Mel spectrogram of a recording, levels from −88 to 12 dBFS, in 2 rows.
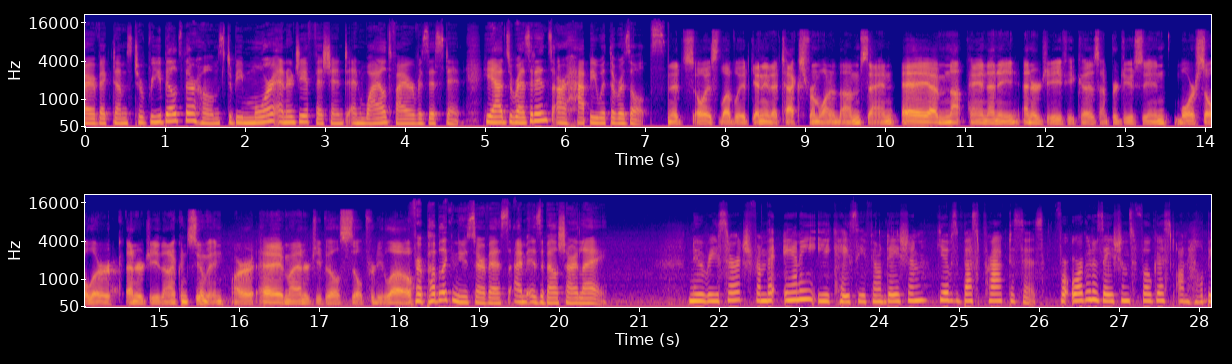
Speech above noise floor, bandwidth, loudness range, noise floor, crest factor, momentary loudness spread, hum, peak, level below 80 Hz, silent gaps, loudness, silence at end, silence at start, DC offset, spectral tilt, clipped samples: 24 dB; 16 kHz; 2 LU; -41 dBFS; 16 dB; 7 LU; none; -2 dBFS; -50 dBFS; none; -18 LUFS; 0 s; 0 s; 1%; -5.5 dB/octave; under 0.1%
